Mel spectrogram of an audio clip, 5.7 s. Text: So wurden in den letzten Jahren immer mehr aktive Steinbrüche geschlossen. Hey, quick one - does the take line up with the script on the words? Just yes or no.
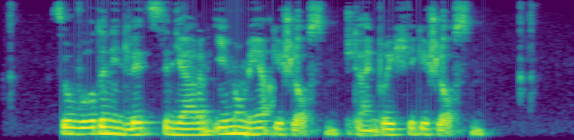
no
